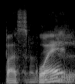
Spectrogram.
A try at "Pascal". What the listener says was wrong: don't think there's a U in there.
